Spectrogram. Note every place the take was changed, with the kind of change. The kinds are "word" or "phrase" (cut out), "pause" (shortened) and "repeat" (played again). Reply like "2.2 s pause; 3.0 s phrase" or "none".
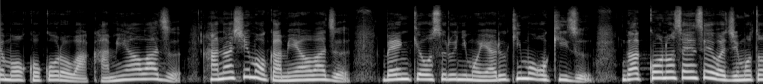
1.9 s pause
